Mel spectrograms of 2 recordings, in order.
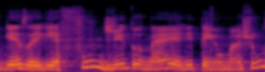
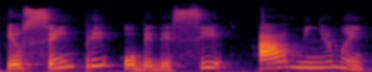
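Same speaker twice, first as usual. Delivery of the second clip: slow, deliberate teacher's dictation; slow example sentence; 3 semitones higher, slower than usual. Shown as a demonstration. Teacher showing students an example with obedecer, slowly and deliberately. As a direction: model the sentence slowly, word by word.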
